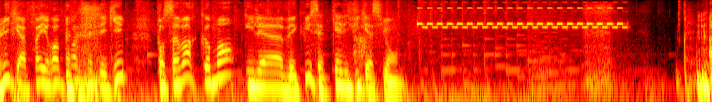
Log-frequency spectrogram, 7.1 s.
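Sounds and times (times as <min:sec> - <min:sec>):
speech: 0:00.0 - 0:04.2
telephone ringback tone on an outgoing call: 0:04.1 - 0:06.4.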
